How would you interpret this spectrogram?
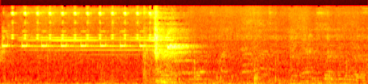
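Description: A run of rapid electronic beeps, like a lock disengaging, gives way to a sudden mechanical clunk and the whoosh of a door sliding open, followed by a low rumbling background.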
